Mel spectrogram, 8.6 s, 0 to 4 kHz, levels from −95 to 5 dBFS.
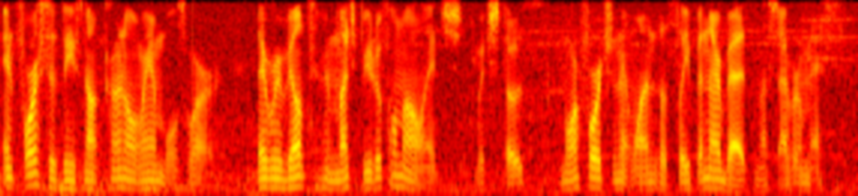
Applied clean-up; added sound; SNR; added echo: none; Rain / Train; 18 dB; none.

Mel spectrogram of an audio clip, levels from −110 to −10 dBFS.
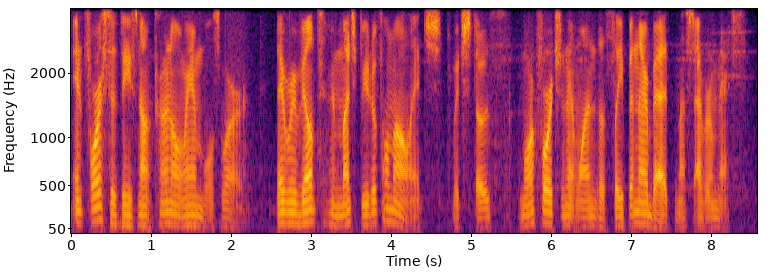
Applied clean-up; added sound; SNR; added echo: neural mask model RNNoise.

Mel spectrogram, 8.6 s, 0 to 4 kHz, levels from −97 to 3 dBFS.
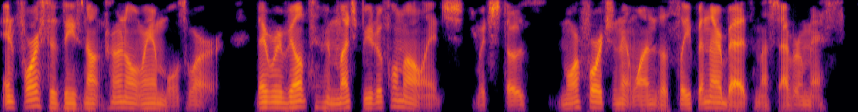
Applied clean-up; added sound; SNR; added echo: none; none; none; none.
